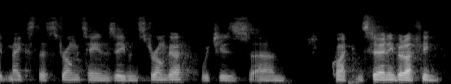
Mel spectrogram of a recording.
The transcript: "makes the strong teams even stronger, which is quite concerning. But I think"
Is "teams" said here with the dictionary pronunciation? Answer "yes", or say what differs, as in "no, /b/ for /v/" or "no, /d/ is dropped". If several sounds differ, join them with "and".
yes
